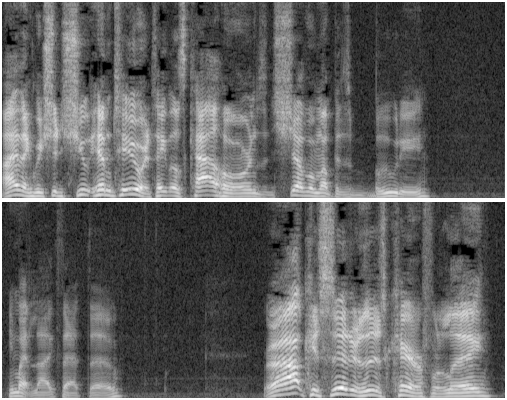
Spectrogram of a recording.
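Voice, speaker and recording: A man's voice: fairly high pitch, expressive, unhurried, bright, forceful tone. A man doing jokey, crude, rambling commentary as he plays and reads a game aloud. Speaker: let's play host.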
